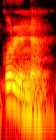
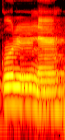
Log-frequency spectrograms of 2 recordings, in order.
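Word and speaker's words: قُلْنَا: Contoh, wa idh kulna, 2 harokat panjangnya kalau berhenti. Kalau digabungin, wa idh kulna dakhulu, jadi panjangnya na menjadi hilang ketika sudah dipertemukan dengan sukun. Begitu cara bacanya ya.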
